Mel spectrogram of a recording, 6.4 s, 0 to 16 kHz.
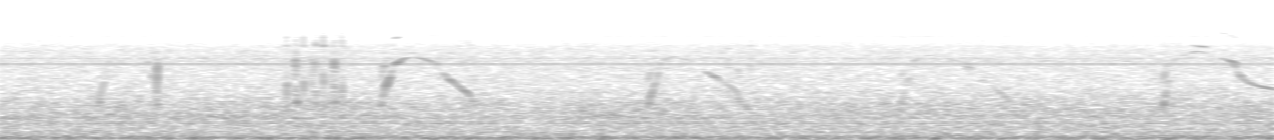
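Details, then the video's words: Royal albatross chick calling eagerly to its mother for food as she comes home after a week at sea, 23 May 2021; faint clicks, then arching rise-and-fall whistles repeated irregularly under steady wind. "Royal Albatross ~ Beautiful LGL Comes Home & Gives A Good Feeding To A Very Vocal Tiaki!"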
